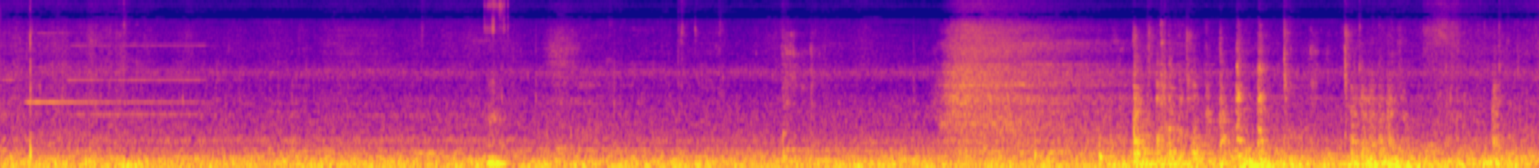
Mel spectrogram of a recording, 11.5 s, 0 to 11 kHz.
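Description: Seibu 2000 series electric train running, heard from inside the car: a steady low rumble of wheels and running gear. A single knock comes about three and a half seconds in, a rush of noise about seven seconds in, and a run of sharp clicks near the end.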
